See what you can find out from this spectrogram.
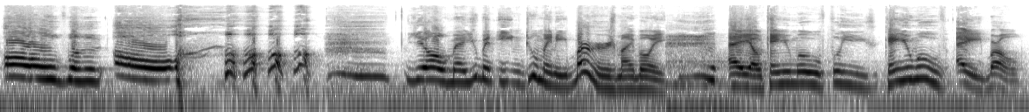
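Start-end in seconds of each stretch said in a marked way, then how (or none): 0.0-4.1 laughing in disbelief; nervous laugh. Real, not acted. Reacts to Ronald's size.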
